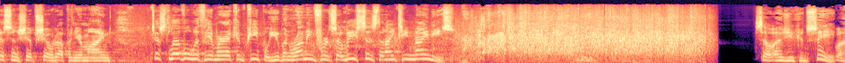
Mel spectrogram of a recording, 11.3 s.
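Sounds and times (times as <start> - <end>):
speech: 0.0 - 6.5, 10.1 - 11.2
audience applause at a Republican debate: 5.9 - 9.6.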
